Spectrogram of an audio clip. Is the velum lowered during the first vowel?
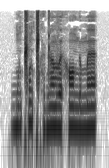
yes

